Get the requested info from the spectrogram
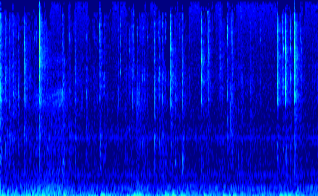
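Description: Typing on a computer keyboard: a faint, irregular run of keystrokes over a steady low hum.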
